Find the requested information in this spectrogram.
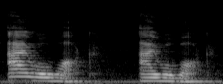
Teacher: Esse L não é pronunciado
